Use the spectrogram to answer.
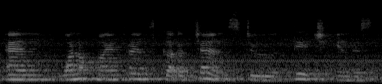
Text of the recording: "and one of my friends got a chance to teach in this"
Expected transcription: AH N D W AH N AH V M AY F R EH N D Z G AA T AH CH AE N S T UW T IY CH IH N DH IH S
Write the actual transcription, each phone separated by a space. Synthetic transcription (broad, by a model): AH N W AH N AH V M AY F R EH N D S G AA T AH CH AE N S T UW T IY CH IH N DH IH S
